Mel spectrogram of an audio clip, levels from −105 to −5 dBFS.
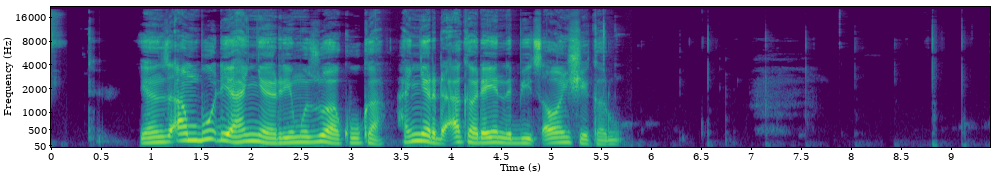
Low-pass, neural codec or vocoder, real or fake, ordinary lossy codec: none; none; real; none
